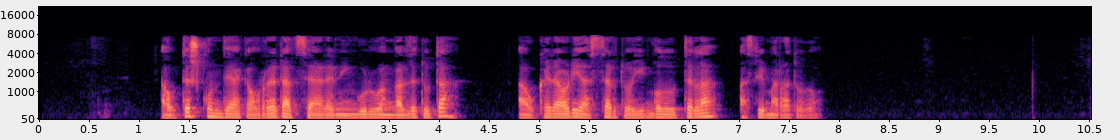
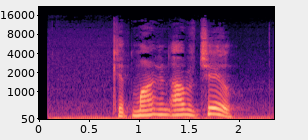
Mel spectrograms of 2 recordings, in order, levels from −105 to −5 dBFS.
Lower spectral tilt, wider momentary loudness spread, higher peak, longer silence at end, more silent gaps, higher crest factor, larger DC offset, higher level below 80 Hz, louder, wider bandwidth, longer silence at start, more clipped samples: about the same, -5.5 dB/octave vs -6.5 dB/octave; second, 10 LU vs 20 LU; about the same, -10 dBFS vs -8 dBFS; first, 2.7 s vs 0 s; neither; about the same, 22 dB vs 18 dB; neither; second, -52 dBFS vs -42 dBFS; second, -29 LUFS vs -24 LUFS; second, 8 kHz vs 13.5 kHz; first, 1.25 s vs 0.1 s; neither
